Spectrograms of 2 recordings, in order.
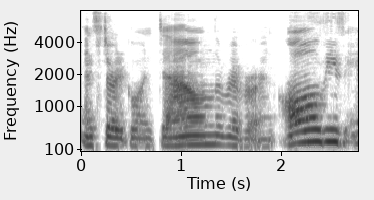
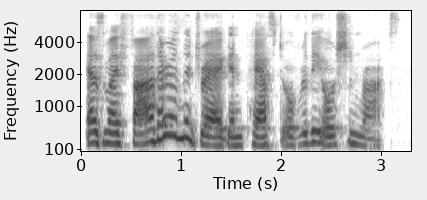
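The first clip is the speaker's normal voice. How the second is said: plain reading voice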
